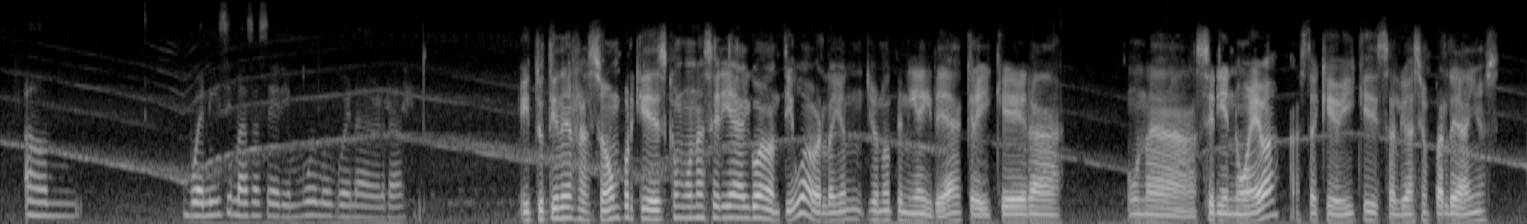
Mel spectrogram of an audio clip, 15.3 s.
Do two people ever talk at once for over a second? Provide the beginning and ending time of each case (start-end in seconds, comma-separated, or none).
none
